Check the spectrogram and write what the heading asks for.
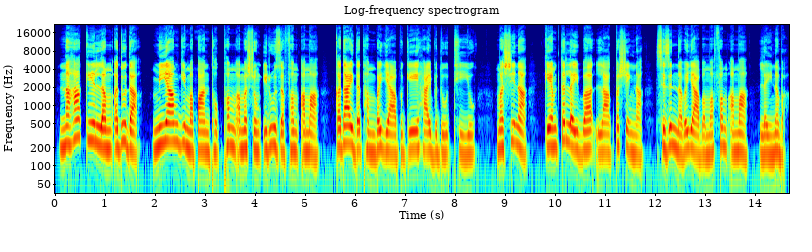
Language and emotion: Manipuri, neutral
